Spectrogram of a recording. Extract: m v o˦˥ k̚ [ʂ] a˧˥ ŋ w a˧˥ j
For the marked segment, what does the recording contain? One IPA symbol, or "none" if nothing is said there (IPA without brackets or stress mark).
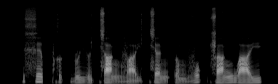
ʂ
